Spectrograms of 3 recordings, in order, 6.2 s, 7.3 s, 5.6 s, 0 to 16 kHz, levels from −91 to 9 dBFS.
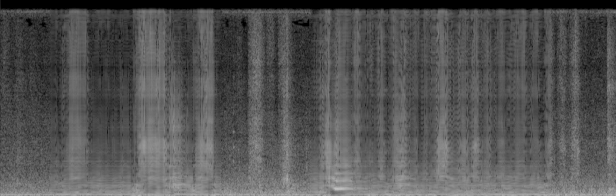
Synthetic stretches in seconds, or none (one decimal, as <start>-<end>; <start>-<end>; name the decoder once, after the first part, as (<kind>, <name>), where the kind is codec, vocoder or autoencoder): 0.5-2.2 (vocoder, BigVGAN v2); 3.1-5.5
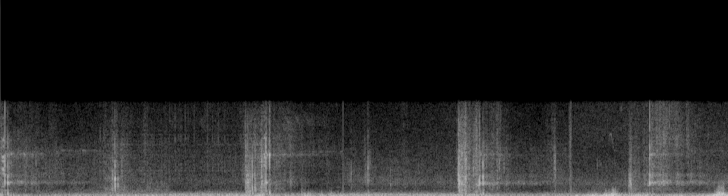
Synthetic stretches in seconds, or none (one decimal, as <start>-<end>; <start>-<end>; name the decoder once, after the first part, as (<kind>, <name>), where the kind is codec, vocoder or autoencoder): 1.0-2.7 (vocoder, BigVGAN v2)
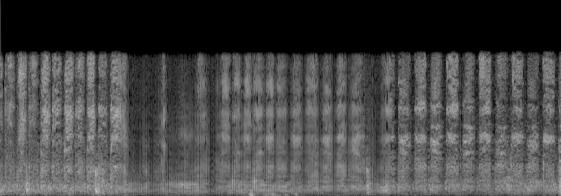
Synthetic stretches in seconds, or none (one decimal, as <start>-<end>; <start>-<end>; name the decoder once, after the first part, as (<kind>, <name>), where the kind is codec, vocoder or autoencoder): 1.2-3.9 (vocoder, BigVGAN v2)

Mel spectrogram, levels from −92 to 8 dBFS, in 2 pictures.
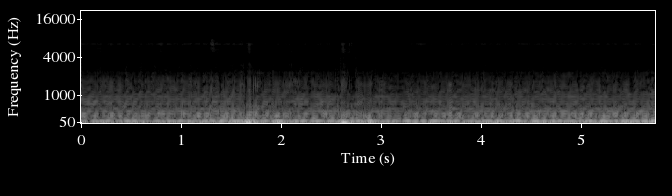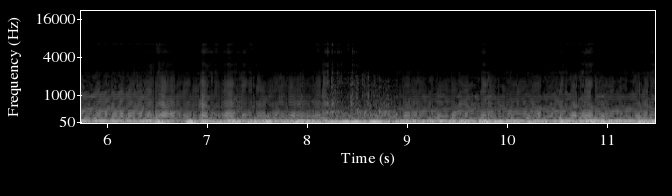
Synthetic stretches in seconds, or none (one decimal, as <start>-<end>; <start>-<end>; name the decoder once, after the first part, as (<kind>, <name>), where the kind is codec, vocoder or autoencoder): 0.0-8.2 (vocoder, BigVGAN v2); 8.9-11.5

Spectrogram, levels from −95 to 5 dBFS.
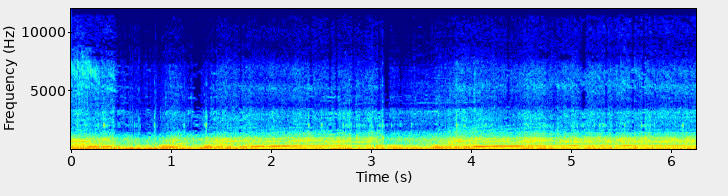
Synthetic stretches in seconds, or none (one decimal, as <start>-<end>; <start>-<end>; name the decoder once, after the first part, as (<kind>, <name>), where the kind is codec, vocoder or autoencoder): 0.6-2.3 (vocoder, BigVGAN v2); 4.3-5.5

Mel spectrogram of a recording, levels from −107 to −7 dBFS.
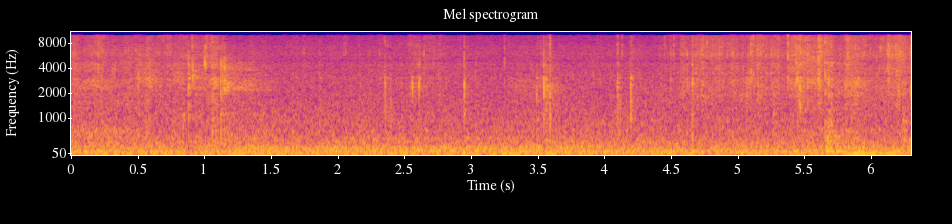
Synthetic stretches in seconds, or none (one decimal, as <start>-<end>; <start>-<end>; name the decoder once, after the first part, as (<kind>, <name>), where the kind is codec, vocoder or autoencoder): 2.9-3.4 (vocoder, BigVGAN v2)

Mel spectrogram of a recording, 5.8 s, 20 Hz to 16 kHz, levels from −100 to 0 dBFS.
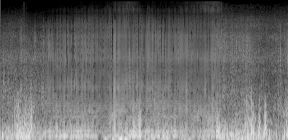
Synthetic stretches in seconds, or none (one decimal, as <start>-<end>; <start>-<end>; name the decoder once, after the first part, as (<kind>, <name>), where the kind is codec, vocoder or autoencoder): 0.9-4.4 (vocoder, BigVGAN v2)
